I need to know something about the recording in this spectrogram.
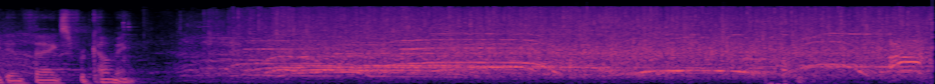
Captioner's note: loud applause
